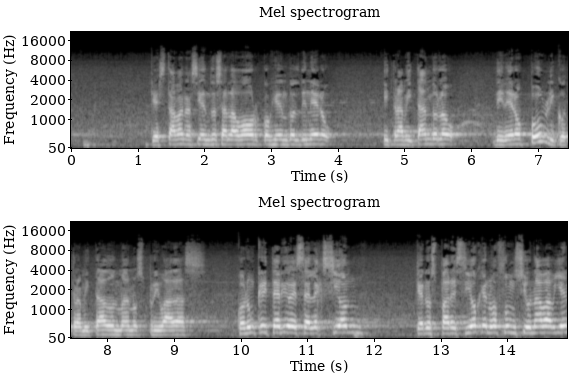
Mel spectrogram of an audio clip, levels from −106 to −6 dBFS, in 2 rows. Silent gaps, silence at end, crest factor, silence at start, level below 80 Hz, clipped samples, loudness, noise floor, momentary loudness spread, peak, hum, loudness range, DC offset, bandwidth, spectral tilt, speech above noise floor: none; 0 s; 16 dB; 0.05 s; -70 dBFS; under 0.1%; -22 LUFS; -49 dBFS; 11 LU; -6 dBFS; none; 3 LU; under 0.1%; 11 kHz; -4.5 dB/octave; 27 dB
